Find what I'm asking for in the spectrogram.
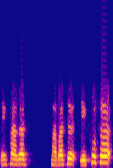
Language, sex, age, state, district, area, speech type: Bodo, female, 60+, Assam, Kokrajhar, urban, conversation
